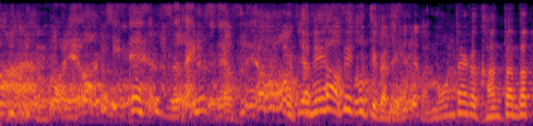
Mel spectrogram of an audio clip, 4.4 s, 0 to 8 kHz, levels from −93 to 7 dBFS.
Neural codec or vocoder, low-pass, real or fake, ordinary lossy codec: codec, 16 kHz, 4.8 kbps, FACodec; 7.2 kHz; fake; Opus, 64 kbps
